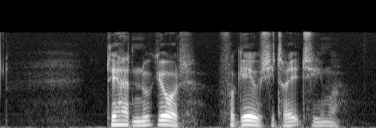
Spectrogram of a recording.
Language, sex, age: Danish, male, 42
